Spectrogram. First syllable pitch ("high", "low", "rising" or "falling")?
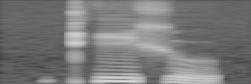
high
